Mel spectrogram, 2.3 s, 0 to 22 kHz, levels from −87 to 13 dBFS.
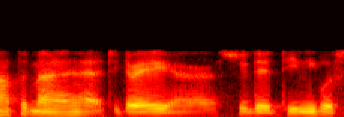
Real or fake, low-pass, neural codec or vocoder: fake; 3.6 kHz; codec, 16 kHz in and 24 kHz out, 0.8 kbps, FocalCodec, streaming, 65536 codes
